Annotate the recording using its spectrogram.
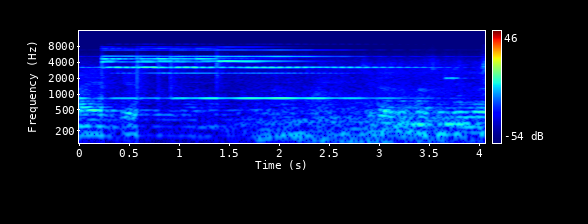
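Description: Bell ringing with a long, bright sustain, struck again a few times in the first second and a half, with a low voice chanting underneath.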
